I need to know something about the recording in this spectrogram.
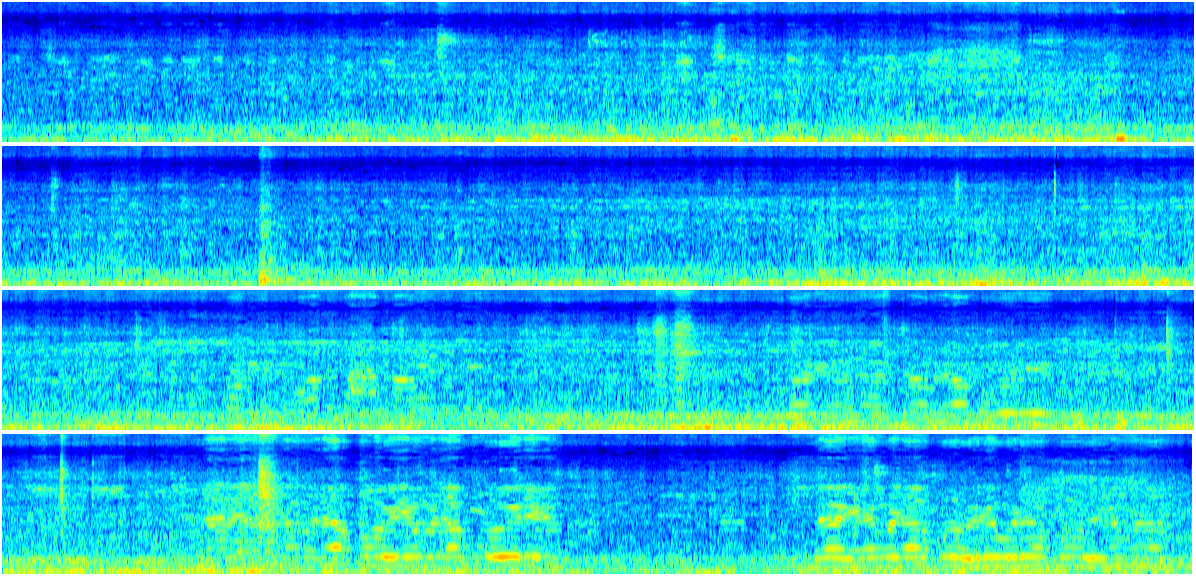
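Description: A train rumbles and clatters slowly along the tracks.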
